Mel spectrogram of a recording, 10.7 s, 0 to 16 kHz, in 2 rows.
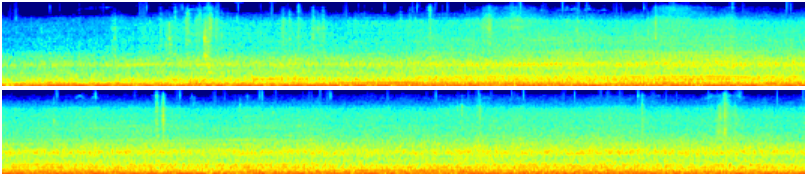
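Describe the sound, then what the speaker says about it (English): A 2018 Audi Q5 Quattro accelerating hard, heard from inside the cabin as a steady, loud low engine and road rumble with a rising drone that holds for several seconds, no talking. "Let's put our foot down a little bit, see what this Q5 is about."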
